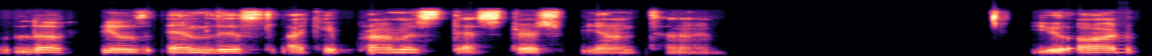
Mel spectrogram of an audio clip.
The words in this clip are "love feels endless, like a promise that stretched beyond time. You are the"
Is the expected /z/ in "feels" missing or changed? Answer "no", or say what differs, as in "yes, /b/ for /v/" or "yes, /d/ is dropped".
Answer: no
